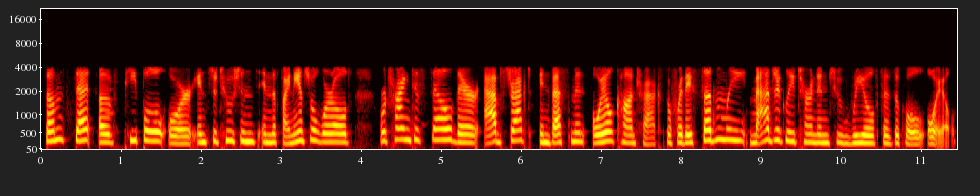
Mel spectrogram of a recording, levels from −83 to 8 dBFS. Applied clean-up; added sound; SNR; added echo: neural mask model DeepFilterNet 3.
